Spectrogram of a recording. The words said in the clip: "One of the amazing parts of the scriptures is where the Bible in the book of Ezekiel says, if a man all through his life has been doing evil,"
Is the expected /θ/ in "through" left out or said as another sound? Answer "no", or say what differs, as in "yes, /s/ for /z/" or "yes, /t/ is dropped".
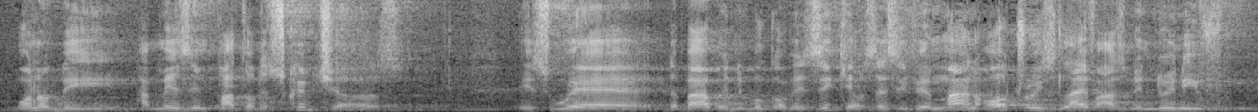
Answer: yes, /t/ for /θ/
